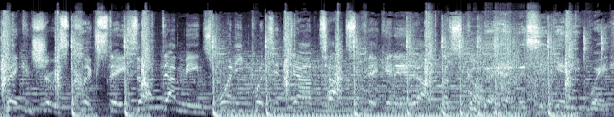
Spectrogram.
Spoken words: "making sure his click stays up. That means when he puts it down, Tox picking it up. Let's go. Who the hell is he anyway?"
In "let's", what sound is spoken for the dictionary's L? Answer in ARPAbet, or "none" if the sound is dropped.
N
